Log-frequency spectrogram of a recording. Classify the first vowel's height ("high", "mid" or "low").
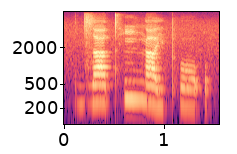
low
